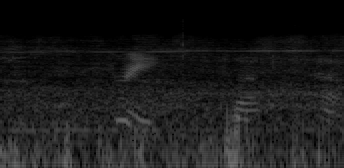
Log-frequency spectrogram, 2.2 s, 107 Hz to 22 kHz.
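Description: Twin electric ducted fans of a Freewing Me 262 RC jet flying at a distance, a steady thin high whine.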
